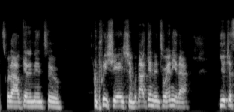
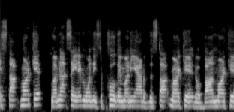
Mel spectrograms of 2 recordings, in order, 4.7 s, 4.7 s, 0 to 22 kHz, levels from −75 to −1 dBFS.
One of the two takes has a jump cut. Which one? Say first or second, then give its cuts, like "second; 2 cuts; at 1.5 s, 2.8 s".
second; 1 cut; at 0.9 s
